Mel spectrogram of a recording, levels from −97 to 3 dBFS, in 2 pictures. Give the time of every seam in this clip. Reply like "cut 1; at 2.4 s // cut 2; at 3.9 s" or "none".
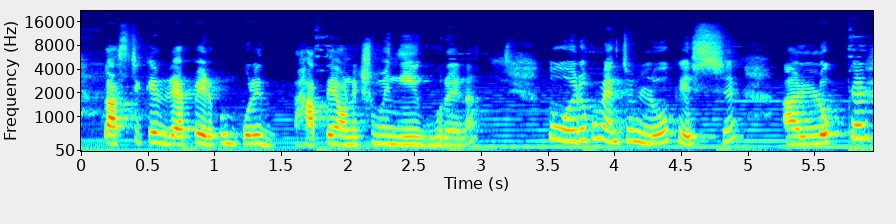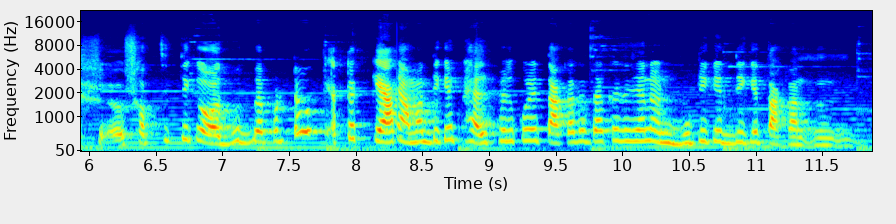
cut 1; at 8.3 s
